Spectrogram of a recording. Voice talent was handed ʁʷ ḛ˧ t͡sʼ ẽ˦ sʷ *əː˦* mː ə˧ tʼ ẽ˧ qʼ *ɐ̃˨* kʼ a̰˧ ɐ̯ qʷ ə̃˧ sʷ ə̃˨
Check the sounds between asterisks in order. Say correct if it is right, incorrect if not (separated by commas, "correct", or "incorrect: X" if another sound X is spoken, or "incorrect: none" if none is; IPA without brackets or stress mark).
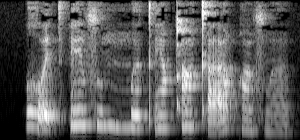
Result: incorrect: ə˦, incorrect: ɐ̃˦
